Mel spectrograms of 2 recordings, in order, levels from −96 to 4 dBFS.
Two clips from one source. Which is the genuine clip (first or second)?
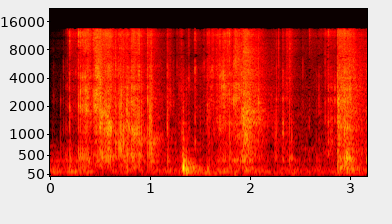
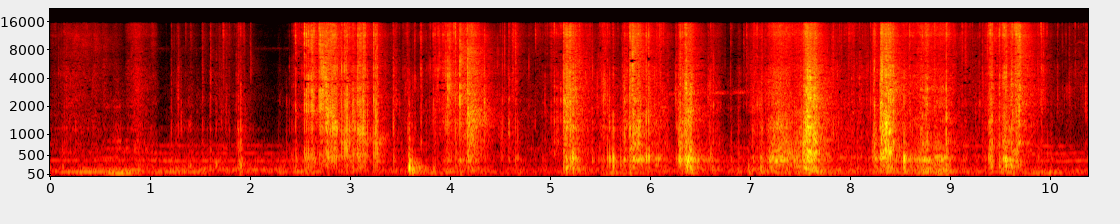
second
